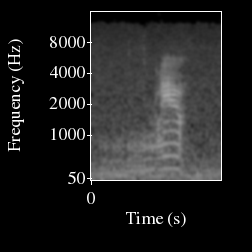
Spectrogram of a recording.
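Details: A pet cat gives one short meow of under half a second, a bright nasal note that rises and then drops, heard against quiet indoor background hiss.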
